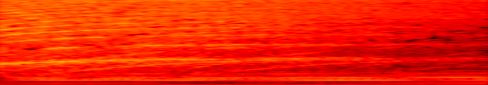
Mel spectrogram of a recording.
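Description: Cinematic logo-reveal sound design: a steady low drone under several synthetic tones that sweep upward and level off, fading slowly.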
